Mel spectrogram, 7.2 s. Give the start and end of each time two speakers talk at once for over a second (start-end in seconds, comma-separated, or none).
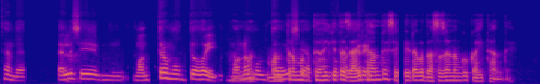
3.1-4.9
